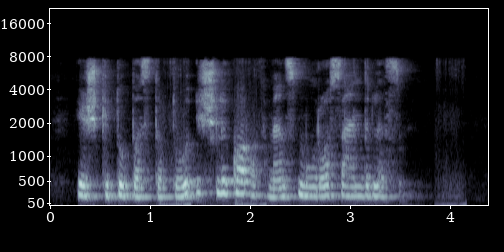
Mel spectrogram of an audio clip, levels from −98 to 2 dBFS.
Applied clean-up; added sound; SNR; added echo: neural separator model SepFormer DNS4.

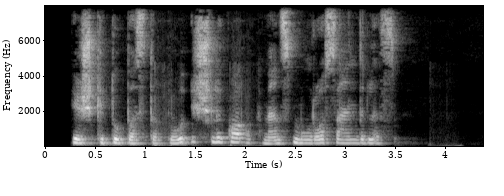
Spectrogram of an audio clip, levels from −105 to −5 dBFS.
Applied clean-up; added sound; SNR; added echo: neural mask model DeepFilterNet 3.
